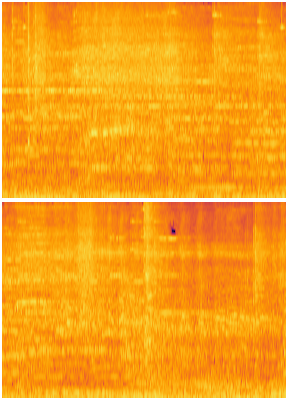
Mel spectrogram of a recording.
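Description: Halloween parade music playing loudly over the parade's loudspeakers, dense and continuous with a steady heavy bass.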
